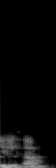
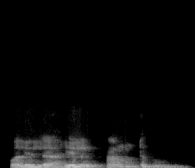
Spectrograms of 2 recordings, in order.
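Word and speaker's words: ولله الحمد: Allah Akbar, la ilaha illallah, Allah Akbar, walillahil ham, bukan ilham. Walillahil hamdu.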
